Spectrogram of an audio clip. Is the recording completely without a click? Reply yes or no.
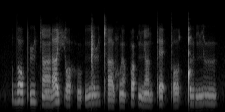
no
